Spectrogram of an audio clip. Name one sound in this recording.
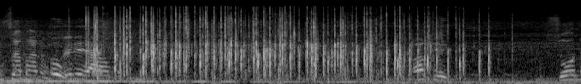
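A group of young people clap their hands rapidly.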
